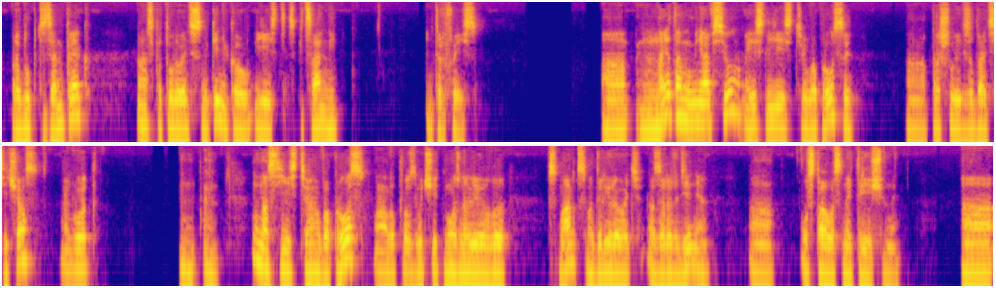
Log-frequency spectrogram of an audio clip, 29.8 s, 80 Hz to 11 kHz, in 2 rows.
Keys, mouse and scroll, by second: 8.1 click, 9.6-10.1 scroll, 10.1-13.0 scroll, 27.1-27.7 scroll, 27.7 alt+Tab, 27.7-28.1 scroll, 28.8 alt+click.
